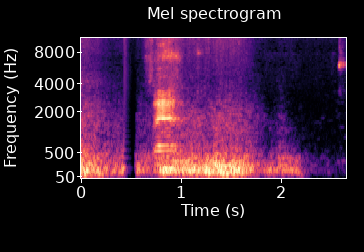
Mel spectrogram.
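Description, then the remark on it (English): A loud, deep rumble of thunder rolls through for about two seconds before fading out, with a voice faintly heard over it. “That's not me. That is thunder.”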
